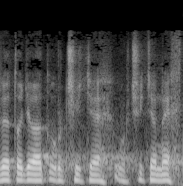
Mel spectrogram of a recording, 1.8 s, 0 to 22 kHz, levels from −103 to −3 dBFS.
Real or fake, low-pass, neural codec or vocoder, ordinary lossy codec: fake; 14.4 kHz; autoencoder, 48 kHz, 32 numbers a frame, DAC-VAE, trained on Japanese speech; MP3, 48 kbps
